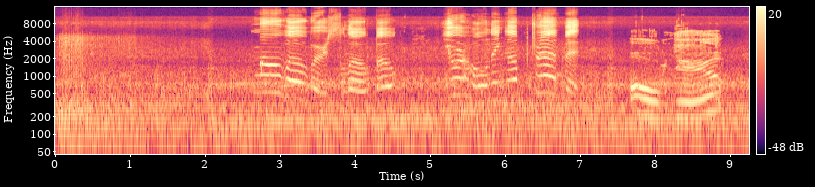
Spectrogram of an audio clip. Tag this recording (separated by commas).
Car, Speech, Vehicle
